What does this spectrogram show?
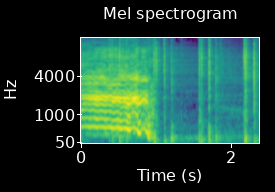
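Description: A horse being urged by its rider through bushes gives a loud whinny lasting nearly a second, its pitch wavering and falling, followed by scattered hoof clops on hard ground.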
